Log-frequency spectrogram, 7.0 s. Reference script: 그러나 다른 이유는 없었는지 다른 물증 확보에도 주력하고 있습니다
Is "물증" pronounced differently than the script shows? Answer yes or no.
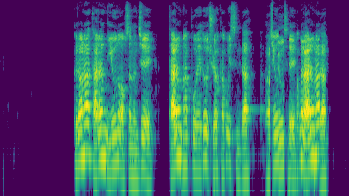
yes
